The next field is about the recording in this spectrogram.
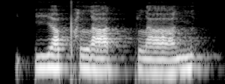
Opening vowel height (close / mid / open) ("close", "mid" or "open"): close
